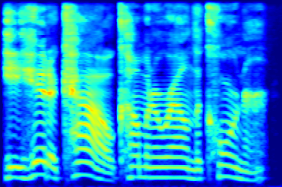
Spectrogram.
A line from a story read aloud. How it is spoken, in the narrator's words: a man said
